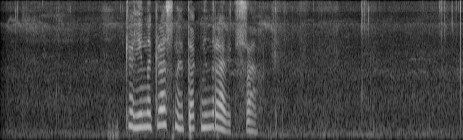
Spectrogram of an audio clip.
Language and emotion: Russian, neutral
